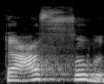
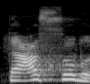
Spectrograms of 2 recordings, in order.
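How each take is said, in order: The two takes are said the same way.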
